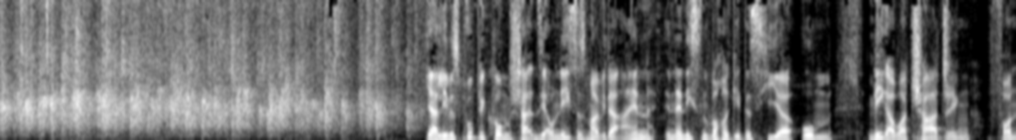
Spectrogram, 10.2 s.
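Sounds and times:
audience applause: 0.0 - 4.5
speech: 4.3 - 10.1.

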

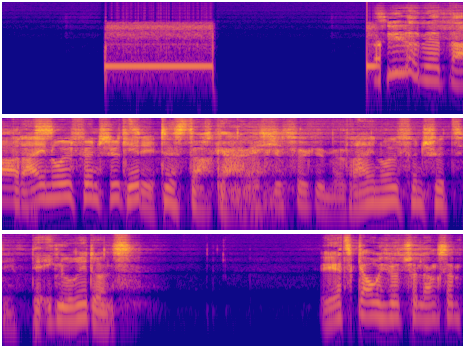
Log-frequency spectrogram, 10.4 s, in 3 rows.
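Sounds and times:
telephone ringing tone: 0.8 - 1.6
speech: 2.8 - 8.0, 9.3 - 10.3.

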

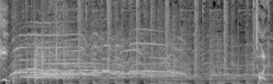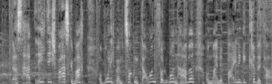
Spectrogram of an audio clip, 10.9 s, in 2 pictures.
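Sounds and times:
applause: 0.2 - 8.3
speech: 5.2 - 10.8.

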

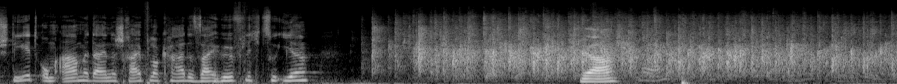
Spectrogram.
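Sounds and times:
speech: 0.0 - 3.3, 5.8 - 6.4
polite audience applause: 3.6 - 8.9.

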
